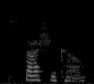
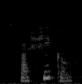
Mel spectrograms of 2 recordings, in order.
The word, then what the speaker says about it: sashiko: Now, you'll hear it in the United States pronounced sashiko. Okay. But when I listen to a Japanese pronounce it, it's sashiko.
